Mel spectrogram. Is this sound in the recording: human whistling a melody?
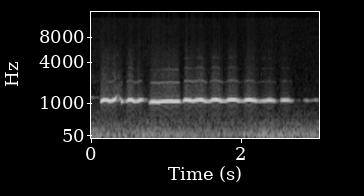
yes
